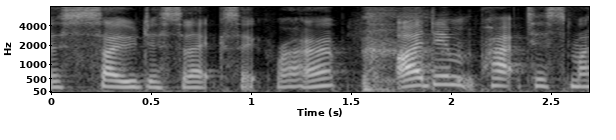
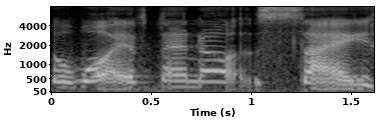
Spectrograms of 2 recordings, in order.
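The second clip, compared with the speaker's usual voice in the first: acted, very high-pitched, weepy, tearful drunk crying; 10 semitones higher than usual. Retelling being drunk and crying on the floor: imitating her own drunk crying. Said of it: "and I was crying, going".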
